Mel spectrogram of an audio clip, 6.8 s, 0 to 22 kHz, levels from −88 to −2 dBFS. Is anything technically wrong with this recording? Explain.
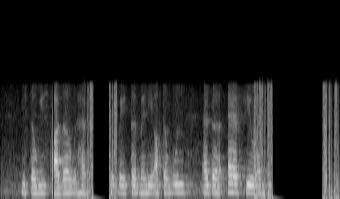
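Yes. The speech carries three kinds of technical fault.

The Bluetooth CVSD headset codec colours the whole clip. The narrowband codec encodes each sample as a single up-or-down bit with an adaptive step, which fits a 64 kbps CVSD link. Nothing above 4 kHz survives, so the speech sounds boxed-in and telephone-like. The codec damage is plainly audible: s sounds turn scratchy, loud bright passages distort as they outrun the step size, and a granular hiss sits beneath everything.

Unconcealed Bluetooth headset packet loss strikes from 1.05 to 1.08 s. Several consecutive voice packets between headset and phone went missing, and about 22.5 ms of audio was replaced by silence or an idle pattern instead of being patched over. The result is a short, hard-edged hole in the speech that can click at its boundaries. Because the link is CVSD, the speech resumes a little quieter for a moment as the codec's step size rebuilds.

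Intermittent contact occurs twice, at 1.69 to 2.33 s and from 5.07 s to the end at 6.80 s. A loose cable or plug briefly opens the signal path. The sound drops out for about 328 ms in the first event and about 1.0 s in the second, with crackle where the connection breaks and remakes. While the line is open, faint hiss remains.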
